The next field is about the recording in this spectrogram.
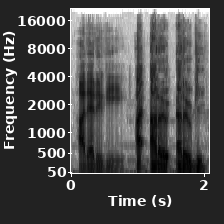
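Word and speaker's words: アレルギー: It sounds dumb, but allergy in Japanese is pronounced arerugi. Arerugi.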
